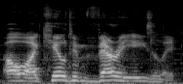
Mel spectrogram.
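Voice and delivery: ordinary delivery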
